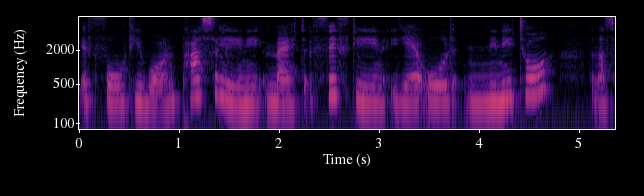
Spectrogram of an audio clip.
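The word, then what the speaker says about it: Ninetto: Then in 1963, at 41, Pasolini met 15-year-old Ninito, and that's how you say it, who he later cast in one of his movies.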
